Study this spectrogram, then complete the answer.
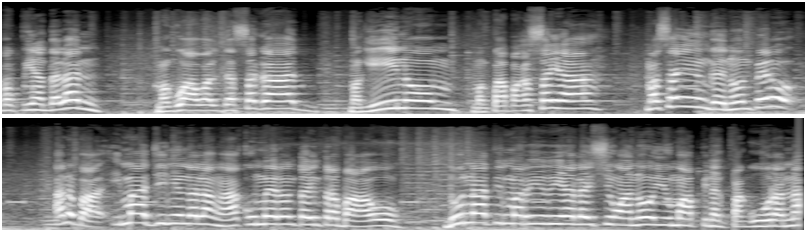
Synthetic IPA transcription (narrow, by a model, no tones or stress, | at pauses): kɐbapɪnɐd̪ɐlanmɐɡwaːwɐld̪asɐɡad̪̚ːɐɡiʔɪnomːɐɡ̚paːpɐkɐsɐja | mɐsajajʊŋɡɐno̞npɛːɾo̞ | ʔɐnobaʔɪmaːd͡ʒɪnɲonɐlaŋhakʊŋmɛːɾont̪aːjʊŋt̪ɾɐbaːho̞ | d̪ʊʔʊnːaːt̪ɪnmɐɾiɾɪalajsjʊŋɐno̞jʊŋmɐŋapɪnɐɡ̚pɐɡuːɾɐna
